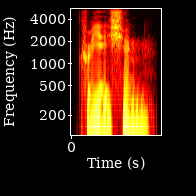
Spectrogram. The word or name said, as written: creation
